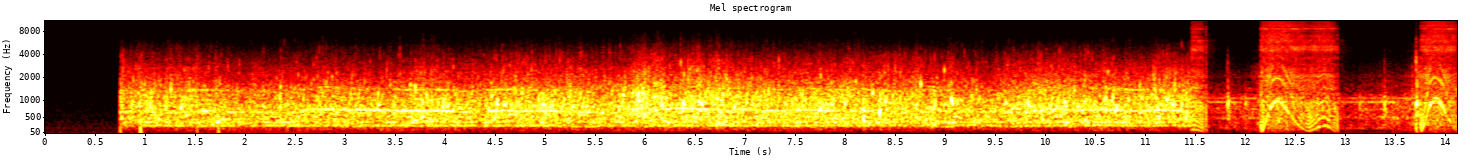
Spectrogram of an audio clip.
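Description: A fishing reel's ratchet clicker buzzing continuously as line is pulled off the spool, with a faint wavering whine in it. It starts suddenly about a second in, breaks off near the end, and gives way to a few short separate bursts of sound.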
